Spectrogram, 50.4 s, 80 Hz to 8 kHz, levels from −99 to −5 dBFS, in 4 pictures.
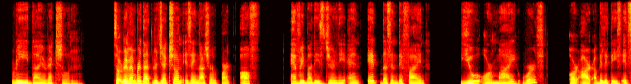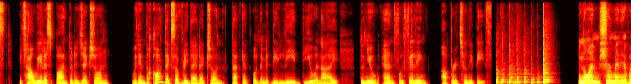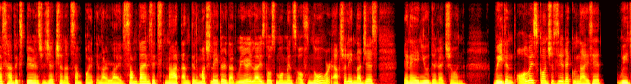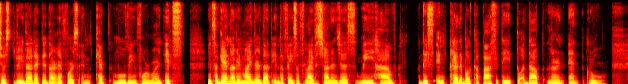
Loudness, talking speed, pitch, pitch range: -23 LUFS, 145 wpm, 135 Hz, 120-155 Hz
